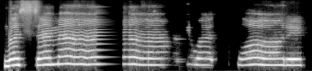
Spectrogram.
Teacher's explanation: یہ مد متصل ہے, بڑی مد, مد واجب. 3 الف برابر کھینچیں گے.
